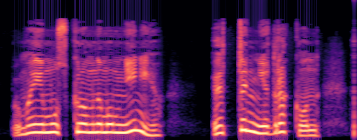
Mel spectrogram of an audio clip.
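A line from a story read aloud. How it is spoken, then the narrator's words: Confused speech. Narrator (Russian): растерянно произнесла Джинджер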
